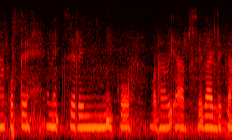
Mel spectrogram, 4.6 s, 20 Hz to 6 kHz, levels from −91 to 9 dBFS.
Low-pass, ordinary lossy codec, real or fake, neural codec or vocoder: 5.4 kHz; none; real; none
